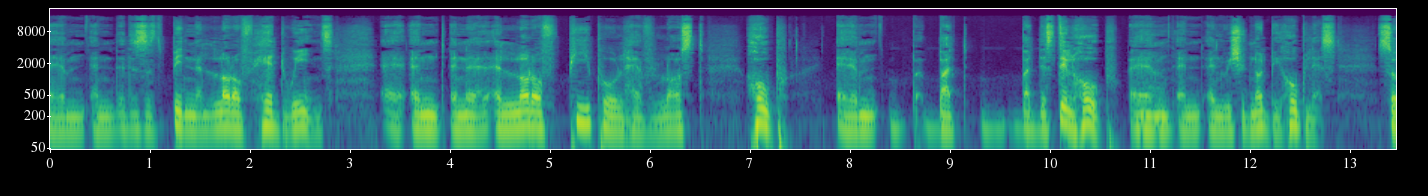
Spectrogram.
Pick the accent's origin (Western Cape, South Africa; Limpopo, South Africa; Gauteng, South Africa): Gauteng, South Africa; Mamelodi; It was a great experience.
